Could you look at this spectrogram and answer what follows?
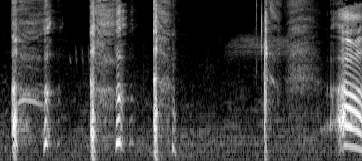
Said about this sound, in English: She just goes into a fit of coughing.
